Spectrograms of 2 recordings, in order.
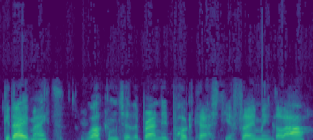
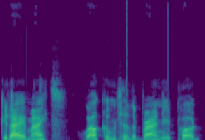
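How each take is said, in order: First: A cheery Australian voiceover greeting; Australian accent. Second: Put-on high, loud Australian accent for an ad; hammed-up Australian greeting. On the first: Acted. Second take of the ad for Australasian listeners, Australian accent. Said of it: "That's actually really good". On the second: Host asks for an ad for Australasian listeners, Australian accent. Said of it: "what have you got to say to our Antipodean".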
